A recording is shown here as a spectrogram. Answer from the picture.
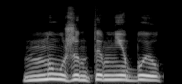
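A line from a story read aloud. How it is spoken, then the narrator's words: Snort, voice trembling with hurt. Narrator (Russian): снова фыркнула я, но голос вдруг неожиданно даже для меня дрогнул от обиды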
